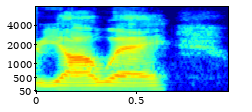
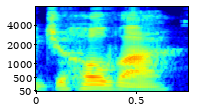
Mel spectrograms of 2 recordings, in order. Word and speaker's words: Yahweh: allah it sounds like we often say here yahweh or the old german mispronunciation would be jehovah because of the pronunciation of the consonants differently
